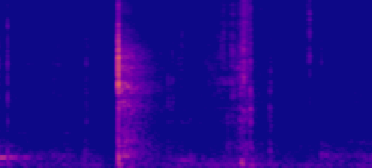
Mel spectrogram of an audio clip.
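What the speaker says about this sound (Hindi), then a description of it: "एक कार्ड निकाल लेते हैं।" A tarot card drawn from the deck gives a single sharp, crisp snap followed by a short papery swish, close and fairly quiet, with no voices.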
